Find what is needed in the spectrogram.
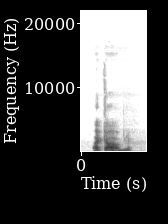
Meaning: second-person singular present indicative/subjunctive of accabler
- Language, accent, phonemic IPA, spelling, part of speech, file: French, Canada, /a.kabl/, accables, verb, LL-Q150 (fra)-accables.wav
